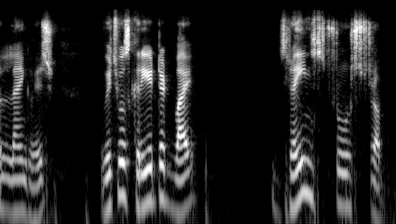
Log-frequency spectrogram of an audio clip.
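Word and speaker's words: Bjarne Stroustrup: C++ is a middle level or a lower level language which was created by Zrain Strostrup, right? B છે silent છે, B is silent in the name.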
